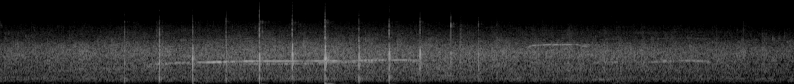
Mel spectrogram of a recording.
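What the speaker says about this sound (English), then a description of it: "Please join me now in acknowledging them with your applause" Audience applause at a 2017 spring university commencement ceremony, a steady wash of clapping filling a large hall at moderate level, with a few sharper claps and faint whistles or tones standing out.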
